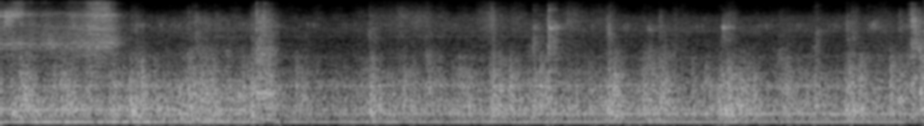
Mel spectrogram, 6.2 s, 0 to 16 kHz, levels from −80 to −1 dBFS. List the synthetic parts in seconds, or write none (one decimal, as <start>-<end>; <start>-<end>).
2.6-3.3; 5.2-6.2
